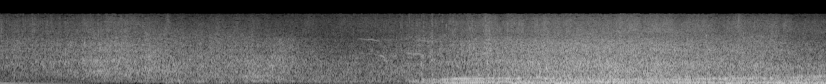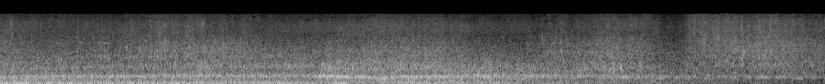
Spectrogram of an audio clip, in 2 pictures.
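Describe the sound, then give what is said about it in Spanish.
Huge ocean waves crashing and churning in a loud, continuous roar of rushing water that swells after a few seconds, with a steady low drone beneath. “el gran Cthulhu penetró en las aguas e inició la persecución con golpes que levantaron enormes olas.”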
